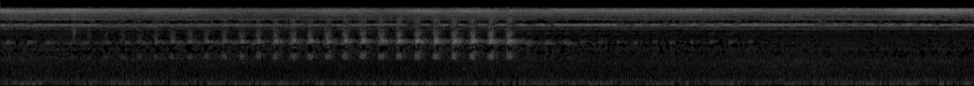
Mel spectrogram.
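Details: Night in a rice paddy: one frog's rapid rattling croak train of about four seconds, pulses closely spaced and steady, over a droning low hum and soft hiss.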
